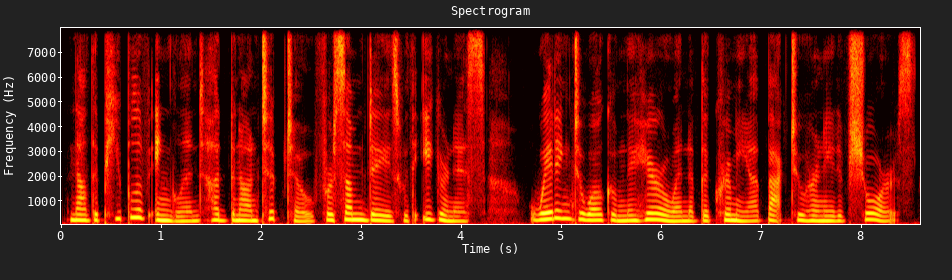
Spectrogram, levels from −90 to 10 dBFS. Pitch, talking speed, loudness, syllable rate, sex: 220 Hz, 190 wpm, -18 LUFS, 5.3 syllables/s, female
